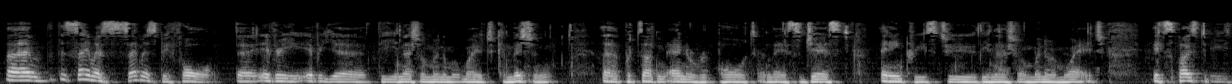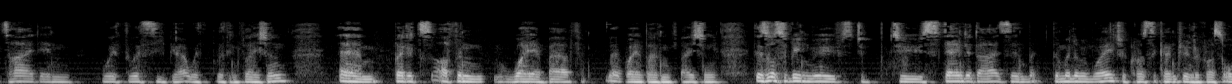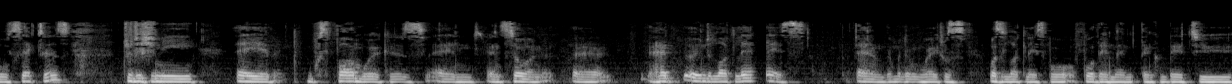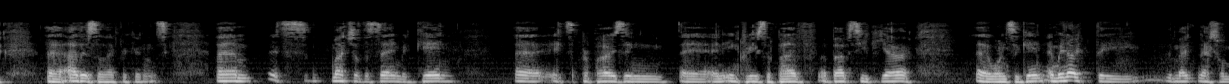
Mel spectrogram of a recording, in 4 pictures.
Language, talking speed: English, 160 wpm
